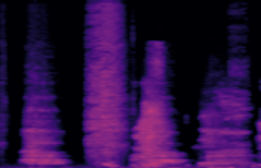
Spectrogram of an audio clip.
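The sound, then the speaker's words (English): Quick breaths drawn in through the nose and let out through the mouth in a simple circular-breathing exercise, four airy bursts in steady alternation, each short and breathy with brief gaps between. “so it's a quick breathe in. So imagine just kind of like a suck in and then just drop out.”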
